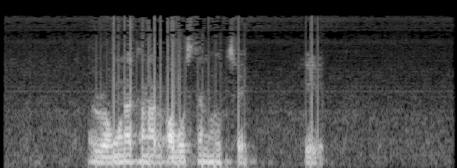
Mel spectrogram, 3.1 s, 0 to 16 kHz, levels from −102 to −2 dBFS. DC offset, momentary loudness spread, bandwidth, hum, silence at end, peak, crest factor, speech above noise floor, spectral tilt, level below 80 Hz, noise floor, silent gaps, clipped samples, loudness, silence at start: under 0.1%; 14 LU; 11.5 kHz; none; 0.9 s; 0 dBFS; 22 dB; 37 dB; -7.5 dB/octave; -42 dBFS; -55 dBFS; none; under 0.1%; -21 LUFS; 0.6 s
